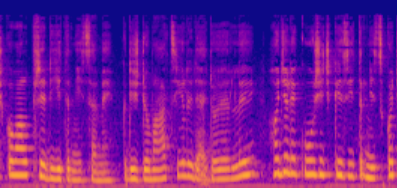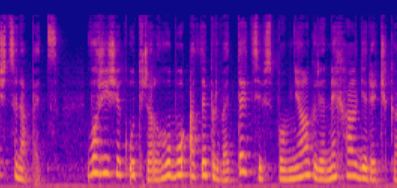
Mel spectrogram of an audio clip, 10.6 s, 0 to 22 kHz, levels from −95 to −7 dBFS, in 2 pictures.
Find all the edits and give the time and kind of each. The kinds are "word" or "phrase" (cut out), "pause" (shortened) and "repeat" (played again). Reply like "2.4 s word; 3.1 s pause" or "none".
1.6 s pause; 3.5 s pause; 6.4 s pause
